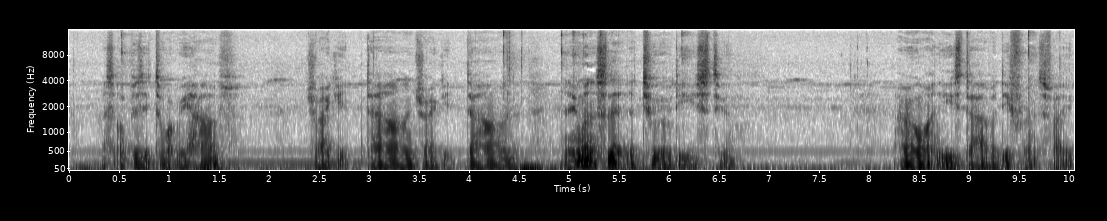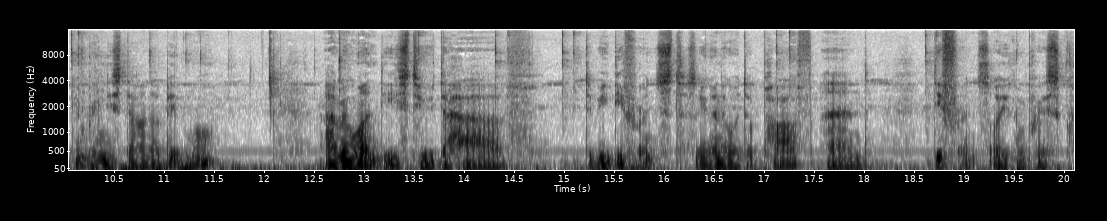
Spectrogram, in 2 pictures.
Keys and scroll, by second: 11.1 alt+Down.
